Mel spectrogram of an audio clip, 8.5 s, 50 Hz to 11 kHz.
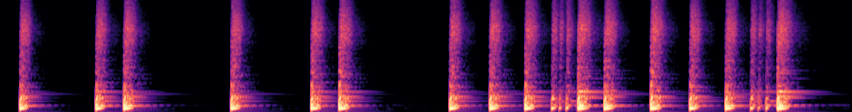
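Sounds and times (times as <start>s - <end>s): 
snare drum: 0.2s - 1.6s, 2.3s - 3.8s, 4.5s - 8.2s.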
